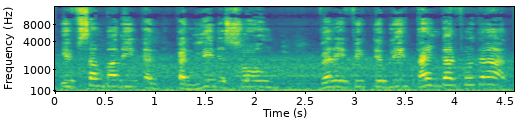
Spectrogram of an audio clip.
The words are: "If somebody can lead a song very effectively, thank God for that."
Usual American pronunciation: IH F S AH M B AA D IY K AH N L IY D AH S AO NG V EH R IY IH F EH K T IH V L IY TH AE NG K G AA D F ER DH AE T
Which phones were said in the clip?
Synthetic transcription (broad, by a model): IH F S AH M B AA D IY K AH N L IY D AH S AO NG V EH R IY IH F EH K T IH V L IY T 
